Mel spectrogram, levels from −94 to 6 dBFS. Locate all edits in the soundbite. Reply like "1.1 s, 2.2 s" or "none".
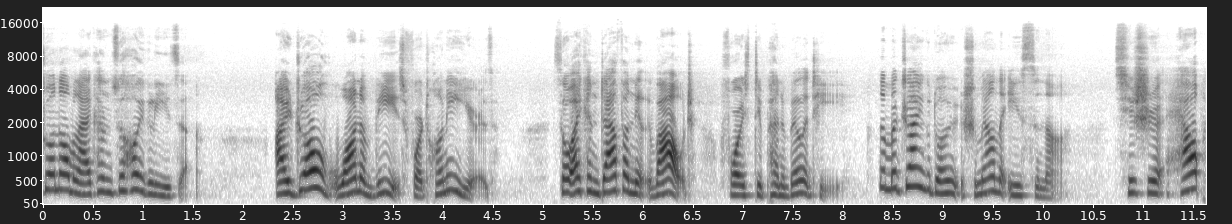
8.2 s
